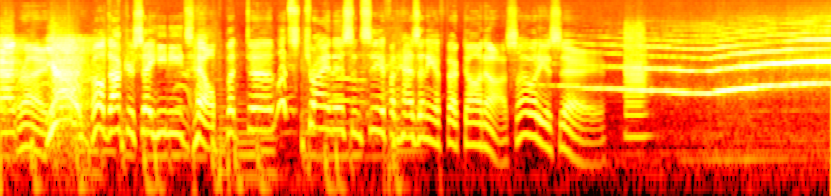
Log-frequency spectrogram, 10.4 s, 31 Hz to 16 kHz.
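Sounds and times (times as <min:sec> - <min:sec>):
speech: 0:00.2 - 0:08.3
siren wailing: 0:06.8 - 0:10.3.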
